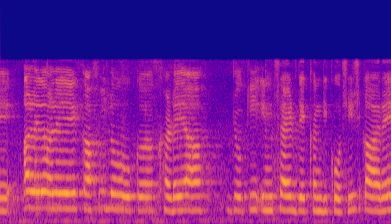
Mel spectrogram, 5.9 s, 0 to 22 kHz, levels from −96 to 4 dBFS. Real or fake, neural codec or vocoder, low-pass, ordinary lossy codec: fake; vocoder, 44.1 kHz, 128 mel bands, Pupu-Vocoder; 7.2 kHz; none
